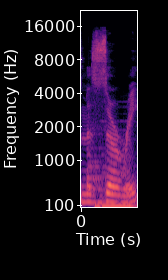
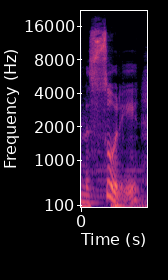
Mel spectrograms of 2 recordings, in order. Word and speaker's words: Missouri: board and declaring that the proper pronunciation of the name of this Imperial Commonwealth is Missouri and not Missi has been commented on by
